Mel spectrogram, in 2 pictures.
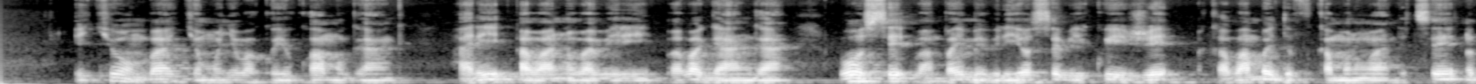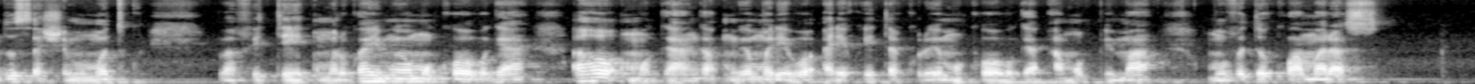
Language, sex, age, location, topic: Kinyarwanda, male, 25-35, Kigali, health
